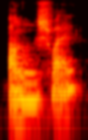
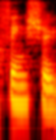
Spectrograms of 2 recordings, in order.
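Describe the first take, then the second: First: The second syllable sounds like 'way'. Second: The second syllable sounds like 'shoe'. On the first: The speaker calls it right. "it's like a fun way" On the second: The speaker calls it wrong. "not feng shui. Nothing to do with shoes"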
